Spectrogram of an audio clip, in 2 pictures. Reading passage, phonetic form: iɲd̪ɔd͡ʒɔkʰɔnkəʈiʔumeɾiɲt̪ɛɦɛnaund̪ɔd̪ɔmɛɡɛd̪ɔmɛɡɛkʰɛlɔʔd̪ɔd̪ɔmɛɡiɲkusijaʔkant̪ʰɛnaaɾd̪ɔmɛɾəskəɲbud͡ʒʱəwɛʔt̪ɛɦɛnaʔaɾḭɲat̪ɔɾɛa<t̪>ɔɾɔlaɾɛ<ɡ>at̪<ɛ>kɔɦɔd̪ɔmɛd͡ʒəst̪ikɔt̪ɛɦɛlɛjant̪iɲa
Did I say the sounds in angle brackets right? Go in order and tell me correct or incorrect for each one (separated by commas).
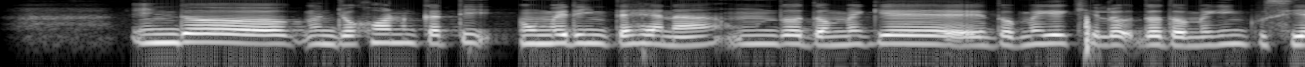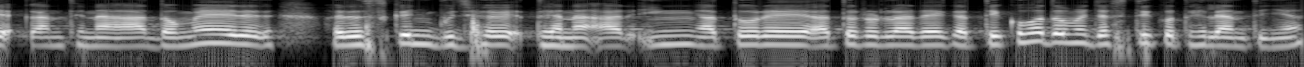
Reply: correct, correct, incorrect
